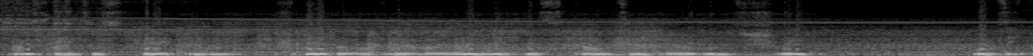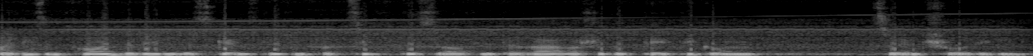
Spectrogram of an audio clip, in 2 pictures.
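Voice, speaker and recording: A man's voice: fairly low pitch, expressive, normal speed. A man narrating a formal scripted introduction for a radio play. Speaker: narrator, announcer. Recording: dull, distant radio recording with hiss.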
